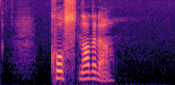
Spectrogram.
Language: Swedish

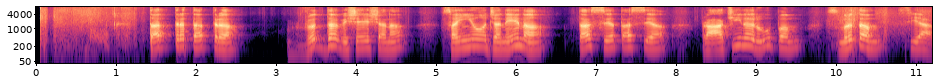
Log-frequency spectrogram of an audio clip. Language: Sanskrit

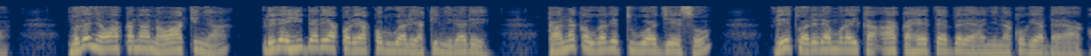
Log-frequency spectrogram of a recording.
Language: Kikuyu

